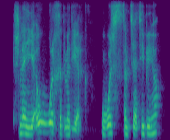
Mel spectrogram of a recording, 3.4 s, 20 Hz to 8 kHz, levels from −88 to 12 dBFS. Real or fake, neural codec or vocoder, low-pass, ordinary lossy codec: real; none; 7.2 kHz; Opus, 16 kbps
